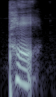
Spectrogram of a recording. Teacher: if you are going to say the word for foot, like pé, it's open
